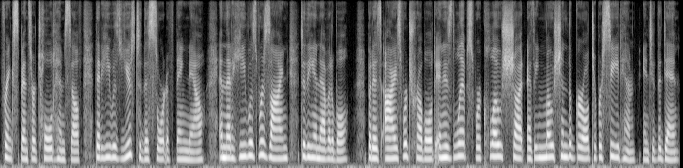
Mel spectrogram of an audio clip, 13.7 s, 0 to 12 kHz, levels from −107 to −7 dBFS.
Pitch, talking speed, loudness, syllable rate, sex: 205 Hz, 195 wpm, -18 LUFS, 5.0 syllables/s, female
